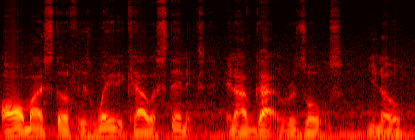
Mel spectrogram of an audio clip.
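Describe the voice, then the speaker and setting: Through audible room echo, a man talks at a fairly quick pace in a dark, mellow tone. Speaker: fitness vlogger. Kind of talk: casual vlog talk to camera.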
